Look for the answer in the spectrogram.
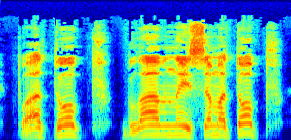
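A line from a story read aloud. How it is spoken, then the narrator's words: Blurted joke, loud laughter. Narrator (Russian): выпалил генерал и сам громко захохотал своей остроте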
